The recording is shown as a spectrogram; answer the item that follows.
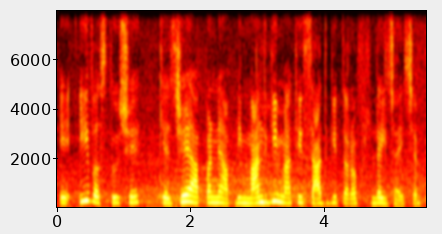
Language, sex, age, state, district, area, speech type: Gujarati, female, 18-30, Gujarat, Junagadh, urban, spontaneous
